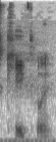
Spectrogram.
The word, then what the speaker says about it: Kuechly: Luke Kuechly. There you go. That's how you say his name, right? Yes, Kuechly.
